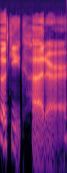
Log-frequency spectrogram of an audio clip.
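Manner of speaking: put-on low, slow, soft toddler mumble.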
